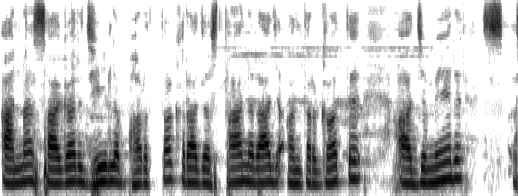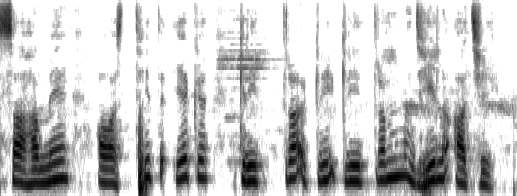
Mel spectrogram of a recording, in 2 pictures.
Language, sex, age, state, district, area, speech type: Maithili, male, 18-30, Bihar, Sitamarhi, rural, read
